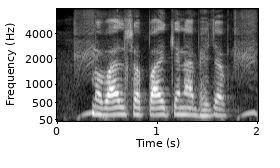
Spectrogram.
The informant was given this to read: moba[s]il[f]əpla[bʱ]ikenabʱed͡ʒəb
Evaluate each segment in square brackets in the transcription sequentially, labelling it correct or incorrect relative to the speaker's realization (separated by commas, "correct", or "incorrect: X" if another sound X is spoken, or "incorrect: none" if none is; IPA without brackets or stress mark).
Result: incorrect: none, incorrect: s, incorrect: none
